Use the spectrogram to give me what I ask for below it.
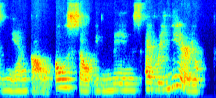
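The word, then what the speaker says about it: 年糕: It pronounced in Chinese as niangao.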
